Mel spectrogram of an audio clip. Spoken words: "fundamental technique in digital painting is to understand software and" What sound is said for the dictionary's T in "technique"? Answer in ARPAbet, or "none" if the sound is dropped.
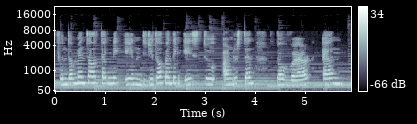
T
